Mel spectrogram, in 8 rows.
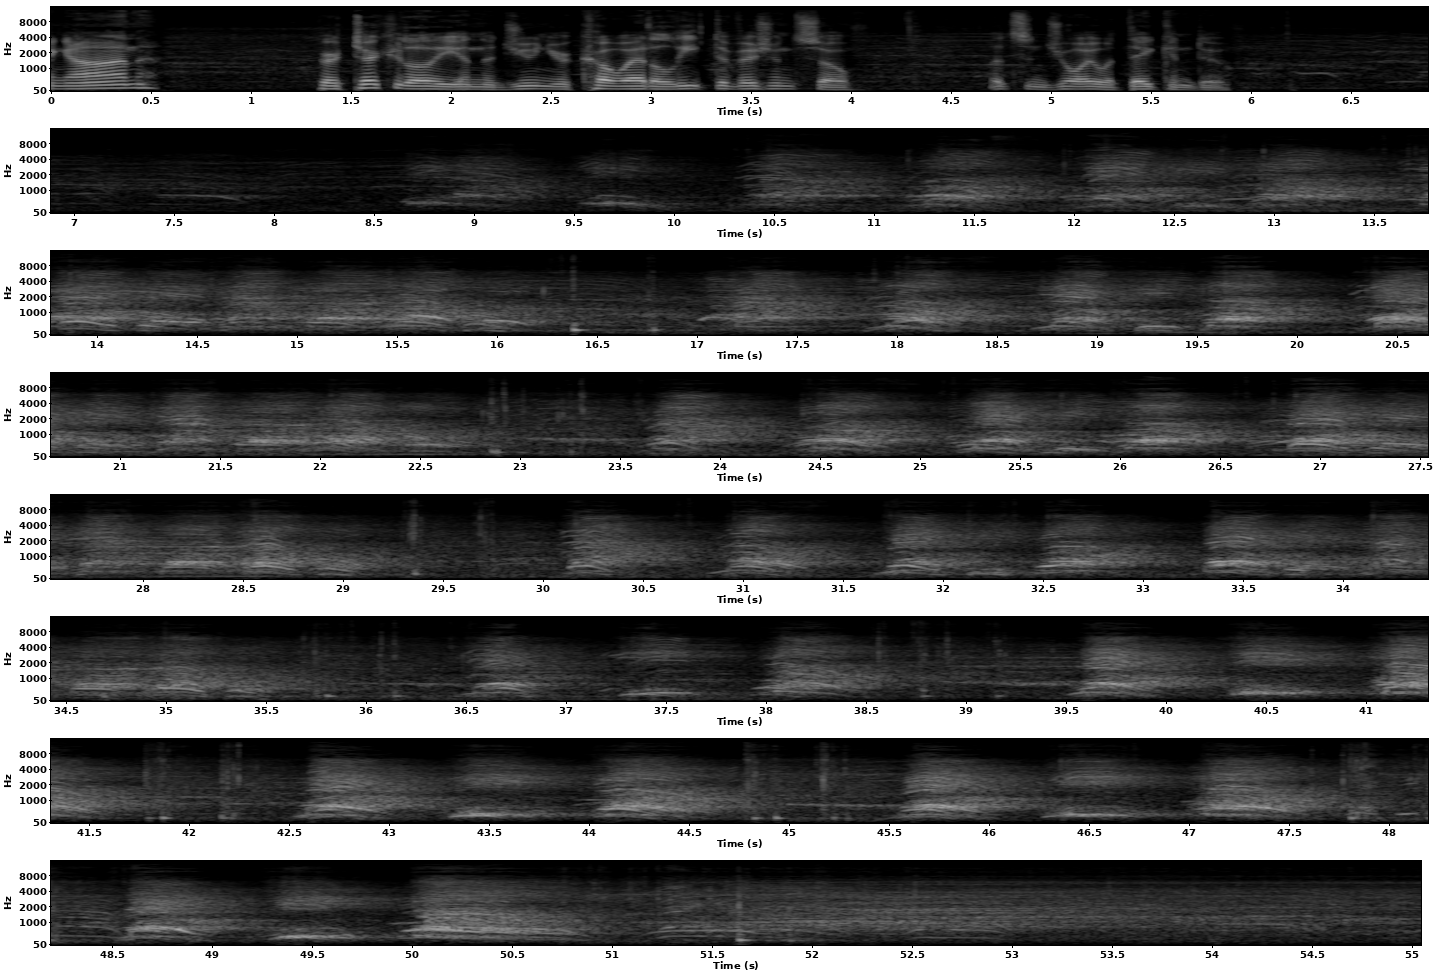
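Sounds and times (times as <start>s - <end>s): arena crowd noise: 0.0s - 55.0s
cheerleaders chanting in unison: 8.4s - 55.0s.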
